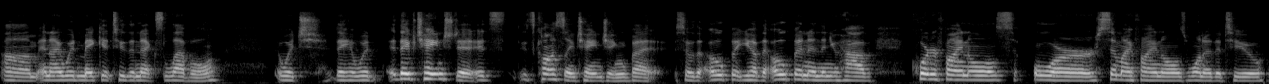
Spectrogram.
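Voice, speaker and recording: A woman's voice: medium pitch, moderate pace, a little mellow. A woman in her forties answering interview questions casually, rambling and correcting herself as she goes. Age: 40s. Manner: rambling, self-correcting, lots of "um" and "like". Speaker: guest athlete.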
